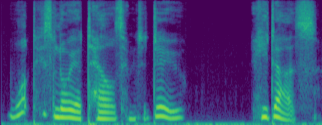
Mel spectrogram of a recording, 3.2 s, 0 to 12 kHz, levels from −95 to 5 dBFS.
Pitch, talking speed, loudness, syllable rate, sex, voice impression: 210 Hz, 170 wpm, -18 LUFS, 4.2 syllables/s, female, feminine, adult-like, weak, muffled, halting, raspy, intellectual, calm, slightly reassuring, unique, elegant, modest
